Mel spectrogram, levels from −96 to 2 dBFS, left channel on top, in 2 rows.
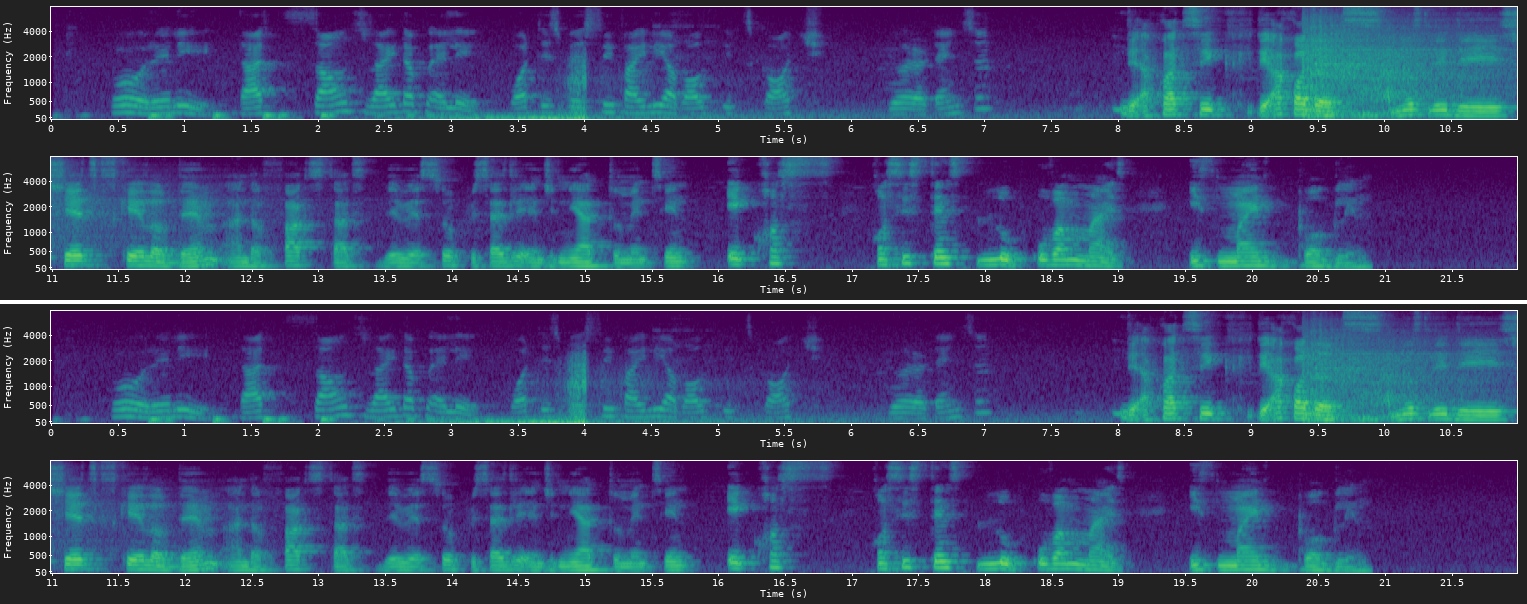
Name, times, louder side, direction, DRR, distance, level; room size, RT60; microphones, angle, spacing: voice 1, 0.4-5.8 6.3-7.1, left 3 dB, 55° left, 4.8 m, -43 dB
sound 1, 2.2-10.3 10.7-11.2, right 2 dB, 75° right, 1.6 m, -44 dB
voice 2, 8.0-16.8 17.2-19.0 19.5-20.9, left 1 dB, 20° left, 1.9 m, -31 dB
Explosion, 9.4-11.6, left 3 dB, 35° left, 2.6 m, -38 dB
head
